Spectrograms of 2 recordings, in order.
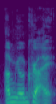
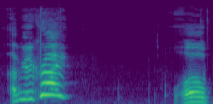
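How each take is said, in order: First: Said in the usual way. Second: Very high, loud tearful squeal; mock crying wail. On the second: Streamer to viewers as stream drops, high mock-crying wail. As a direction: wail it as if about to burst into tears.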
